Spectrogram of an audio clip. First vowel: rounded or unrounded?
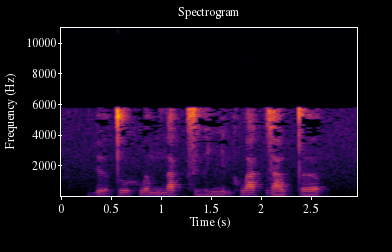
unrounded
